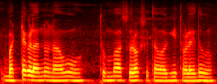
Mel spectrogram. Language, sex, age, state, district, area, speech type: Kannada, male, 45-60, Karnataka, Tumkur, urban, spontaneous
